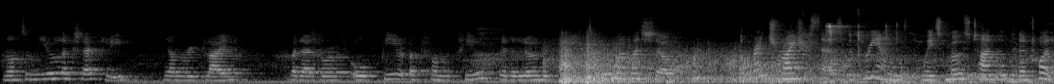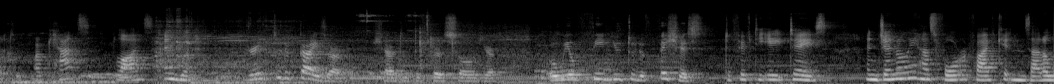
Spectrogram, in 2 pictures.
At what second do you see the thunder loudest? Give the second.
6 s.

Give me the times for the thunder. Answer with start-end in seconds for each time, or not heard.
5.4-8.5.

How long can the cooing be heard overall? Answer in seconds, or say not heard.
9 s.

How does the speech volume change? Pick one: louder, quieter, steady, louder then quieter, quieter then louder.
louder.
